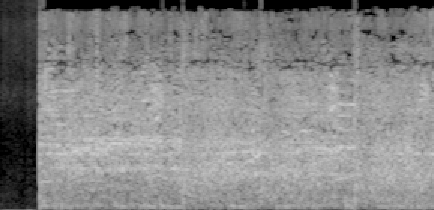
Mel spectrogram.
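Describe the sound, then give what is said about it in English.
A few sharp gunshot-like pops at an outdoor protest in Utah, buried in a loud, steady crowd din, with people talking throughout. “That's a gun. That's a gun.”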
